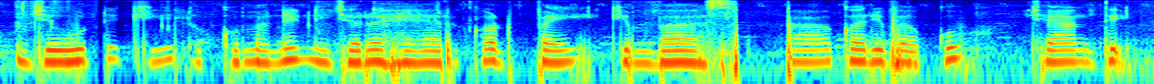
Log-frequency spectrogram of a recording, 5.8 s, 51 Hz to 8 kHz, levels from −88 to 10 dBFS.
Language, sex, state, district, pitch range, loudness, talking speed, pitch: Odia, female, Odisha, Khordha, 190-205 Hz, -15 LUFS, 125 wpm, 195 Hz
